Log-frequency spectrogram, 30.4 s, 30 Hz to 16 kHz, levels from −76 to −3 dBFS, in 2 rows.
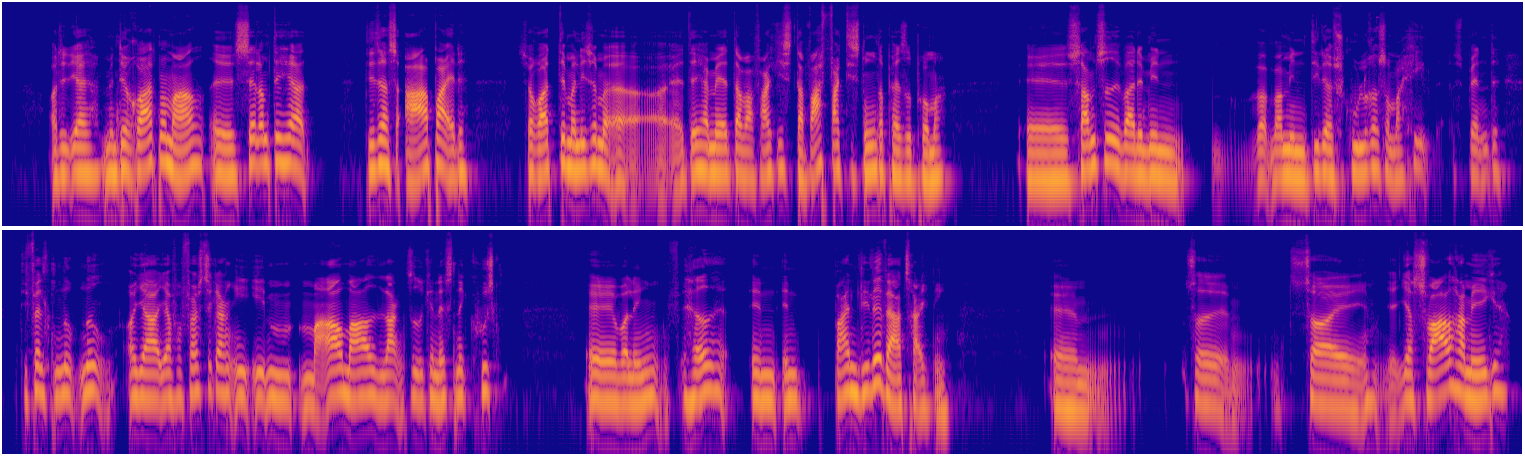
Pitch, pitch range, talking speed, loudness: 140 Hz, 125-150 Hz, 175 wpm, -25 LUFS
